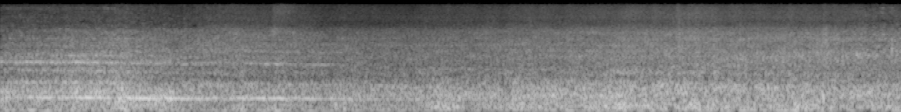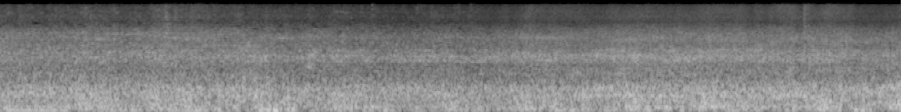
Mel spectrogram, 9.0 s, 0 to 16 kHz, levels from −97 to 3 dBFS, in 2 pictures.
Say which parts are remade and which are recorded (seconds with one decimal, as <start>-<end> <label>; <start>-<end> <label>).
0.0-1.1 recorded; 1.1-4.3 remade; 4.3-6.9 recorded; 6.9-9.0 remade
